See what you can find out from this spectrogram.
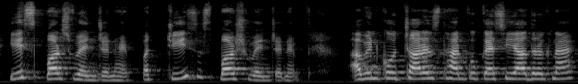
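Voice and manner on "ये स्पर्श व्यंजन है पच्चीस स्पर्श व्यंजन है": ordinary talk, nothing marked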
